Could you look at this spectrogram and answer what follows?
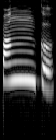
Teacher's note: देखिए नासिका अनुस्वारस्य अनुस्वार का उच्चारण स्थान होगा नासिका यानी कि नाक।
